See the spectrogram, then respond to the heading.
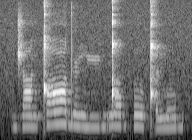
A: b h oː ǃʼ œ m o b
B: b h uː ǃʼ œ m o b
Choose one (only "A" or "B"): A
